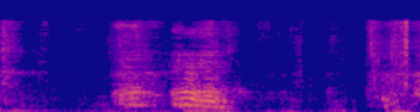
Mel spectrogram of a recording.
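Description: Two short, low murmurs from a person's voice, like a hummed "mm" or a mumbled word, about half a second and a second in, with faint noise between them.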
